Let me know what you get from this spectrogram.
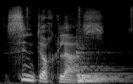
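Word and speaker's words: Sinterklaas: santa clara aux pays bas saint nicolas se prononcent sinter klaas et lorsque les néerlandais traverse l'atlantique au xviie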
